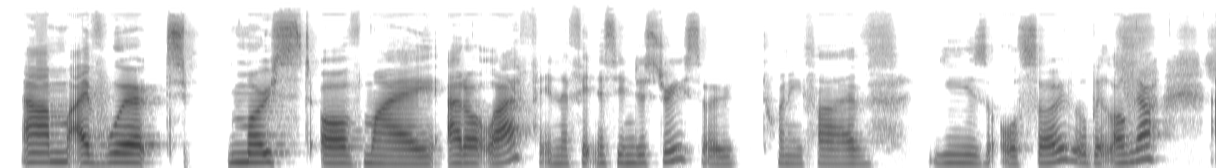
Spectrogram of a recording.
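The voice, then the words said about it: Australian accent. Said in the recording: “Australian born, obviously, by the accent”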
